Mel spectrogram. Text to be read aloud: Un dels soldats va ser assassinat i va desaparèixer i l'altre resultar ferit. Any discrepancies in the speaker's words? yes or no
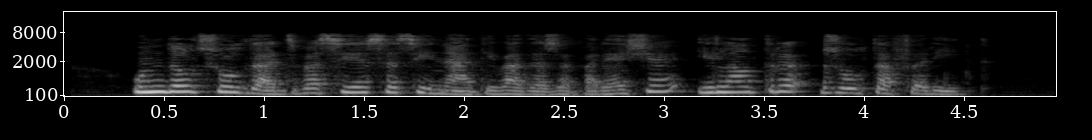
no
